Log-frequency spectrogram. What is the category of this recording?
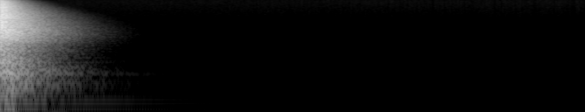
Soundscapes > Other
